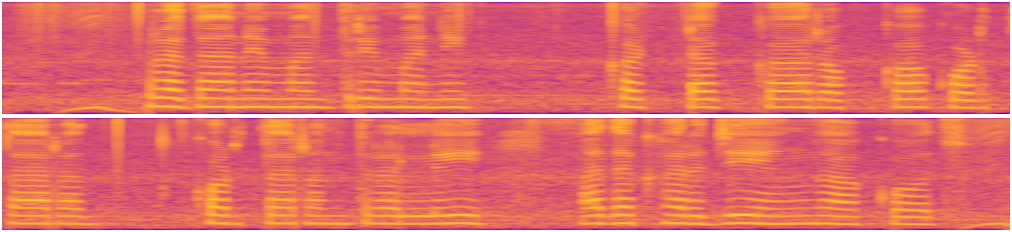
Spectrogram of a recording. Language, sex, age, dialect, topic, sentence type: Kannada, female, 18-24, Northeastern, banking, question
